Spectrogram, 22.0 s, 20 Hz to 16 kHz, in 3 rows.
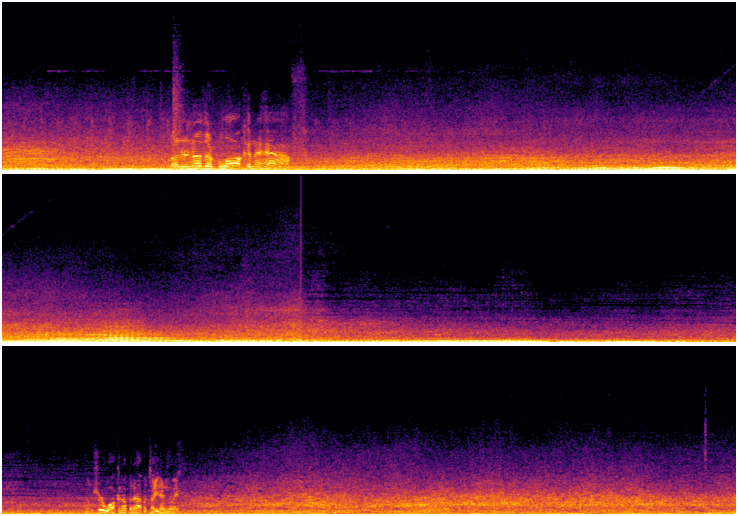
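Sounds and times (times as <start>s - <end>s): road traffic passing: 0.0s - 22.0s.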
